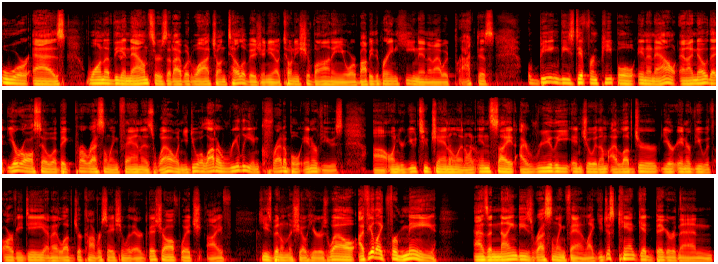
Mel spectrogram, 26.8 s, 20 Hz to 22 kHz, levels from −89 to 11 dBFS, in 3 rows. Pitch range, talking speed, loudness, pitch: 90-115 Hz, 240 wpm, -27 LUFS, 100 Hz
